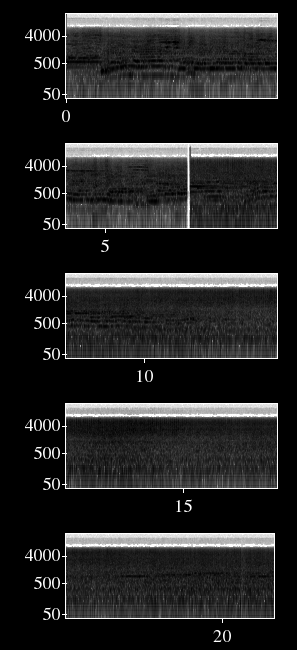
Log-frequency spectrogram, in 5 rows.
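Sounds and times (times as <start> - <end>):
diesel locomotive engine passing: 6.7 - 21.0
train wheels rumbling on rails: 6.7 - 21.0.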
